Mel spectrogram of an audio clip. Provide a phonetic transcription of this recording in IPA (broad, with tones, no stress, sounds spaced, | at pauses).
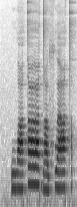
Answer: w ɔ˨ tˤ uː˧ dˤ ɤ˨ sʷ a˧ tˤ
